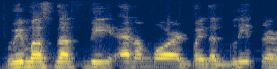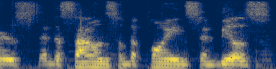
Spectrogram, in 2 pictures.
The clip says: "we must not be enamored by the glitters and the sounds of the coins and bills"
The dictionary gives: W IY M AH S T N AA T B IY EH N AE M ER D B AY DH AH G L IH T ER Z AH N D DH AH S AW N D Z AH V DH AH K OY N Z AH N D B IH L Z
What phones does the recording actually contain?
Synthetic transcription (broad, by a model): W IY M AH S T N AA T B IY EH N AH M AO D B AY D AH G L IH T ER S AH N D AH S AW N D S AH V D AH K OY N S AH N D B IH L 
